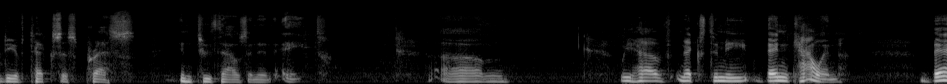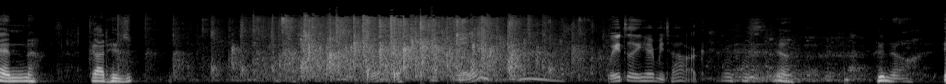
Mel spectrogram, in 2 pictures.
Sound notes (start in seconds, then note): 10.4 applause; 16.5 laughing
